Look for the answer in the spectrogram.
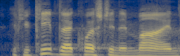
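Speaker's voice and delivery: ordinary delivery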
